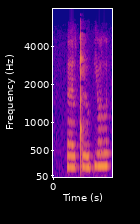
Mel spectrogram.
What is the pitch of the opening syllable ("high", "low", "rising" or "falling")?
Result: low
